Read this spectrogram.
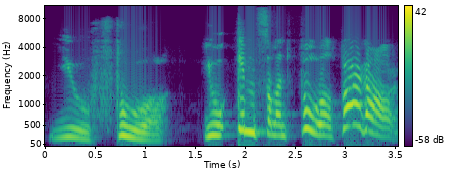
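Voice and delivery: screaming in rage; shrieking at him, furious; furious shout. Acted. Villainess exposed, shouting in rage.

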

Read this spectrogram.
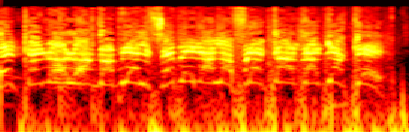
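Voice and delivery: screaming the threat, fast; furious shout. Acted. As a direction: yell it in a rage. Host repeats threat, yelling.

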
